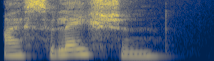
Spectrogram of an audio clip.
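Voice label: "isolation", British English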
